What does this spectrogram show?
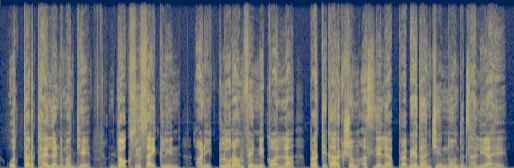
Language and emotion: Marathi, neutral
